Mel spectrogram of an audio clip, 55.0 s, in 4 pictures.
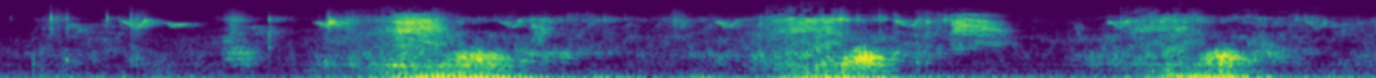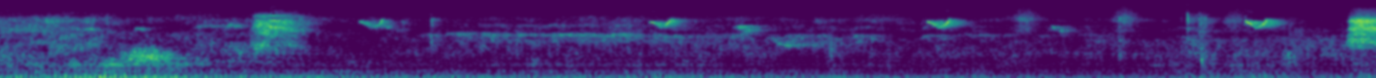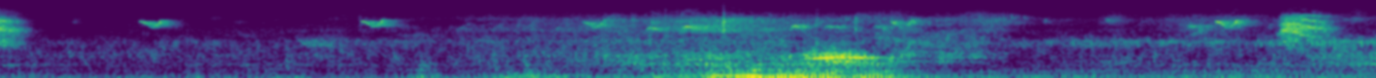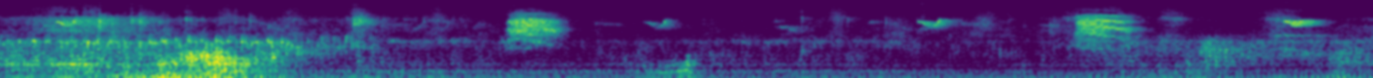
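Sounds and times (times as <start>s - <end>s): birds chirping: 0.0s - 55.0s
swells of noise: 32.3s - 39.3s.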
